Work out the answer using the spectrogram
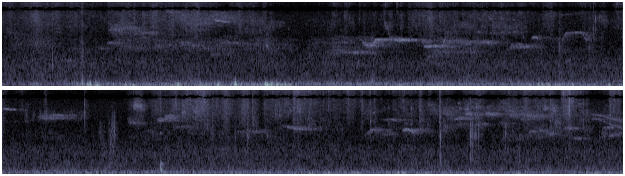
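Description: Small birds chirping on and off in the background over a steady low rumble, which is louder in the first few seconds.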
